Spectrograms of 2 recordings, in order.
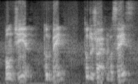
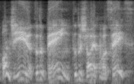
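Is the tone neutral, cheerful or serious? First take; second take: serious; cheerful. First: The tone is serious and closed. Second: The tone is cheerful and happy.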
